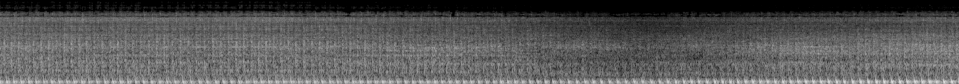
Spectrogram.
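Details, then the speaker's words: KTM Duke 390 Gen 3 (LC4C single) recorded on phone microphone: even single-cylinder thump at steady idle with light ticking combustion clatter, nothing irregular; normal healthy idle. "so there you have it uh that was the idling engine noise I mean idling engine sound from this motorcycle and uh I hope that gives you an idea of what it should sound"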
